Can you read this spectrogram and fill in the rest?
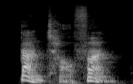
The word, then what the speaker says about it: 蛋炒饭: So that's pronounced 蛋炒饭. So that's a fourth tone, third tone, and another fourth tone. So that's the first fourth tone is D-A-N, 蛋, which means egg.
